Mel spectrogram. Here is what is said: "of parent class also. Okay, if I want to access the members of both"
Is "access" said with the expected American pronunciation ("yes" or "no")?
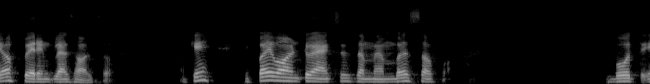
yes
